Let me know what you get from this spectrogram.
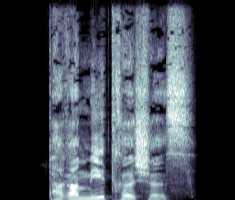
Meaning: strong/mixed nominative/accusative neuter singular of parametrisch
- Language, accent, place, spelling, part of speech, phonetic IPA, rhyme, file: German, Germany, Berlin, parametrisches, adjective, [paʁaˈmeːtʁɪʃəs], -eːtʁɪʃəs, De-parametrisches.ogg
